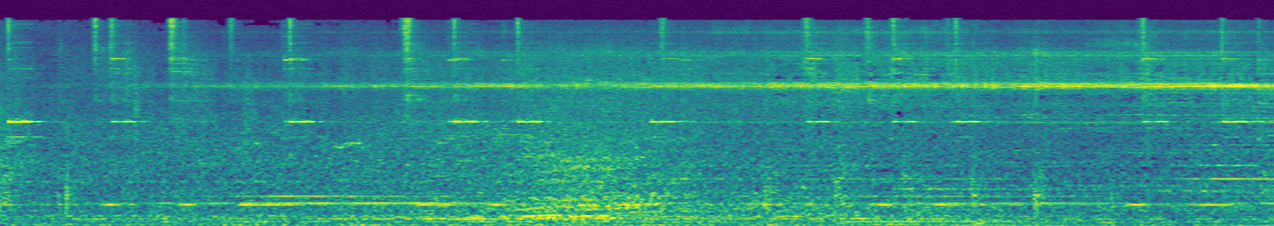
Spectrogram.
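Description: Refrigerators hum steadily.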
